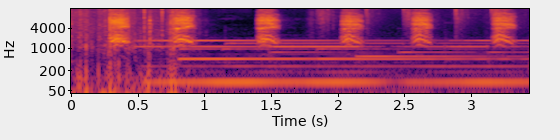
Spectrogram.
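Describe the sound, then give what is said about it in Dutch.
A raven caws about six times in a steady, evenly spaced series, each call a harsh, rasping burst, with a sustained low humming tone running underneath throughout. “De raaf werd al gauw mijn boezemvriend.”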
